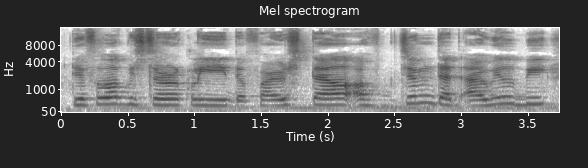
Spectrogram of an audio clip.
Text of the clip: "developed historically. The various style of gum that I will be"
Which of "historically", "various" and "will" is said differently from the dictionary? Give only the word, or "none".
various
